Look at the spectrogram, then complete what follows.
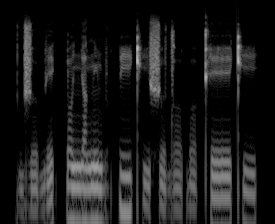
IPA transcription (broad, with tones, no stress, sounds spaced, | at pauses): d͡ʒ ʊ˨ b e˨˦ k͡p ɔ˦ ɲ a˦ n ĩ˦ b ʊ˦ k͡p iː˦ kʰ i˨ ʃ ʊ˨ d ɔ˨ ɓ ɔ˨ kʰ eː˦ kʰ i˦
